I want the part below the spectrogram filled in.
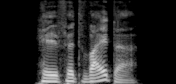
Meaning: second-person plural subjunctive I of weiterhelfen
- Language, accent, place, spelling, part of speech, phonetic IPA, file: German, Germany, Berlin, helfet weiter, verb, [ˌhɛlfət ˈvaɪ̯tɐ], De-helfet weiter.ogg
